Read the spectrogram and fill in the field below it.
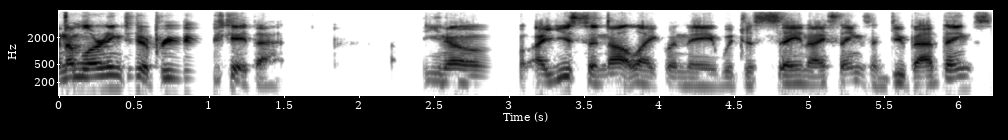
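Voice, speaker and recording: At a moderate pace, a man with an American accent uses a normal speaking voice at medium pitch. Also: ordinary pitch variation. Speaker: guest. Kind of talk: casual chat. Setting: phone call.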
